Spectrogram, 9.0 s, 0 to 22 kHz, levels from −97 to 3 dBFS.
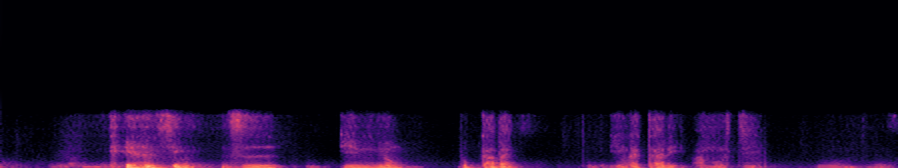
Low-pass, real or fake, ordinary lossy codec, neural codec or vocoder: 7.2 kHz; fake; Opus, 32 kbps; codec, 16 kHz, 0.4 kbps, LongCat-Audio-Codec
